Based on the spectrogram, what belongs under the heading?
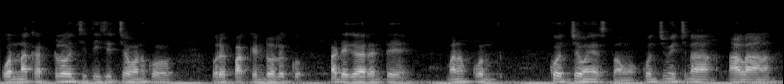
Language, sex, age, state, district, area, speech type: Telugu, male, 45-60, Andhra Pradesh, Eluru, rural, spontaneous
